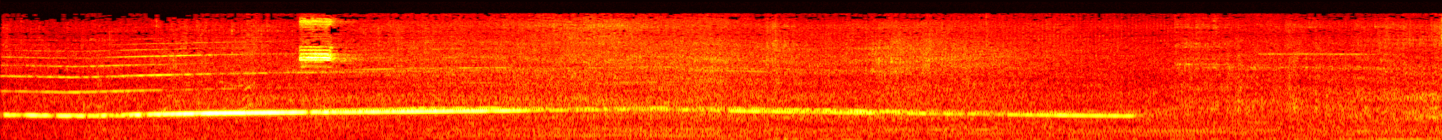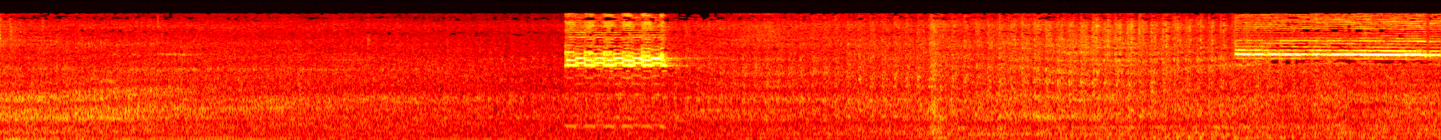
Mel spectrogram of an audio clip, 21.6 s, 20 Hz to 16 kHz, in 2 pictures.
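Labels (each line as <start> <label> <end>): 0.0 A police siren howls in the distance, gradually increasing in pitch and volume before fading away. 8.7
0.0 Traffic sounds of cars and trucks passing by in the distance. 21.6
2.3 A car horn honks once loudly. 2.6
15.1 A car horn honks repeatedly with a shrill, high-pitched sound. 16.0
20.1 A car horn honks shrill and continuously outdoors. 21.6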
